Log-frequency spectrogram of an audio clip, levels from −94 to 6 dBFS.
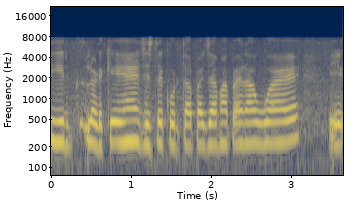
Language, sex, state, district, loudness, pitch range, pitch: Hindi, female, Punjab, Pathankot, -13 LUFS, 215-235 Hz, 225 Hz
